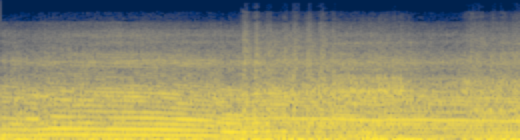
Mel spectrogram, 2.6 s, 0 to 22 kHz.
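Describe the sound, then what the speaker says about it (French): A KTM 125 EXC two-stroke dirt bike engine revving, a loud, buzzy, close tone whose pitch dips and climbs again as the throttle changes, with no talking over it. "Dès que ça monte dans les tours, c'est incroyable, c'est hyper nerveux."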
